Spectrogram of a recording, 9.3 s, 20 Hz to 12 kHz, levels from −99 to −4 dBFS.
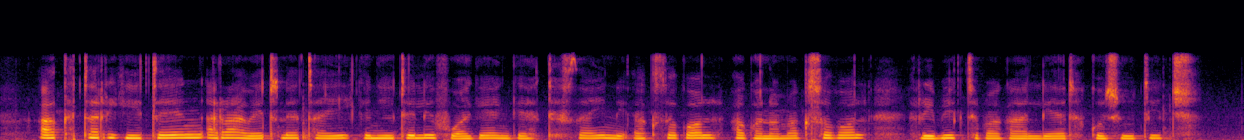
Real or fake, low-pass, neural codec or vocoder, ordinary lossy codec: real; 7.2 kHz; none; none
